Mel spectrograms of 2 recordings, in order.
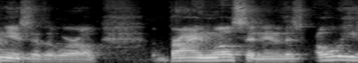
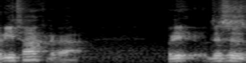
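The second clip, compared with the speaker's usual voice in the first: mock bone-dry delivery, no hint of joking; 8 dB quieter than usual. Retelling a player's answer to a question about his beard: imitating a deadpan reply. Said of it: "him just deadpan and going".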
